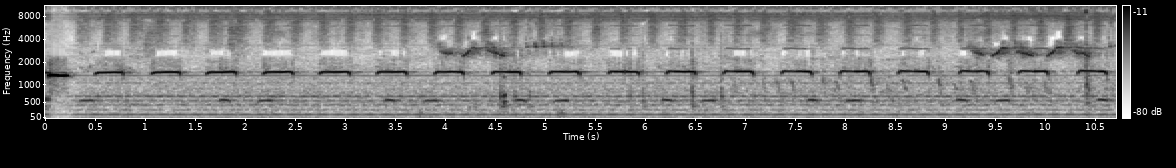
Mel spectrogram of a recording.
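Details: Pearl-spotted Owlet heard on an evening sunset game drive near a dense thicket, 8 November 2016; possibly a recording played by the guide. A long series of clear, evenly spaced whistles, nearly two per second, with faint chirps and steady hiss.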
